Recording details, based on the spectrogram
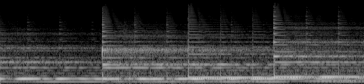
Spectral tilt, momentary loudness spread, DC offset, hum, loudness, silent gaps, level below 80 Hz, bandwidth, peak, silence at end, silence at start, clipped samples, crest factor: -5.5 dB/octave; 4 LU; under 0.1%; none; -23 LUFS; none; -60 dBFS; 16 kHz; -6 dBFS; 0 s; 0 s; under 0.1%; 16 dB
